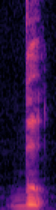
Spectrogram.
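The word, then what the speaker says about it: بُ: of the letter and the pronunciation of the letter would be boo so the first line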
